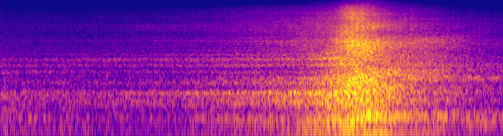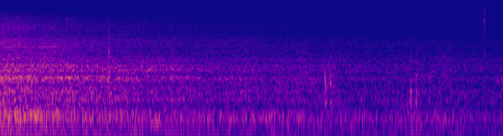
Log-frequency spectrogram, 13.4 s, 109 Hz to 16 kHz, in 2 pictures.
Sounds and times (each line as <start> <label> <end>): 0.0 wind 13.4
